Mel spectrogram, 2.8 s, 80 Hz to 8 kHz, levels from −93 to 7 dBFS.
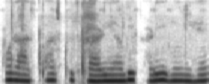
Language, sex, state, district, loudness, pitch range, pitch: Hindi, female, Madhya Pradesh, Bhopal, -13 LUFS, 205-230 Hz, 210 Hz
